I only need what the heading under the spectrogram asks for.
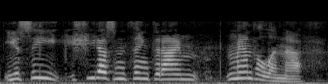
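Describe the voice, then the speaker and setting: A performer playing a naive, lovesick teenage schoolboy with an American accent and gawky earnestness in a 1940s radio comedy. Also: female voice, a little high, very animated, a little slow, fairly bright tone. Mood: earnest. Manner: gawky, gee-whiz earnestness. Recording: dull old 1940s radio recording.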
